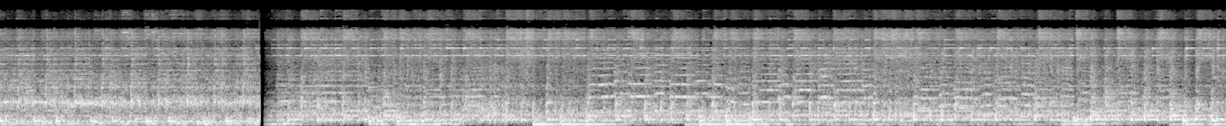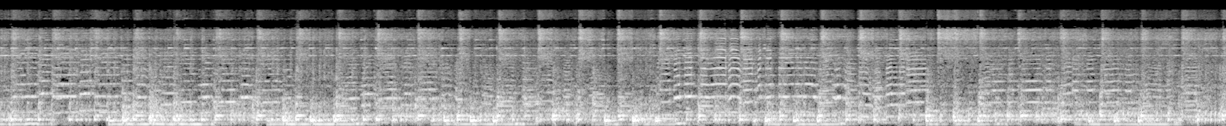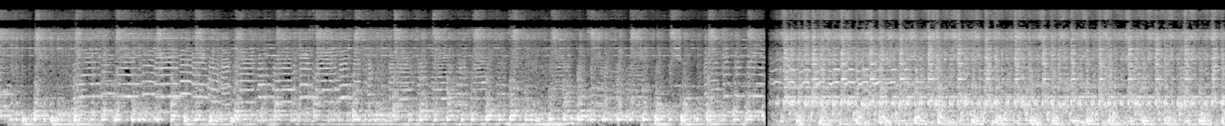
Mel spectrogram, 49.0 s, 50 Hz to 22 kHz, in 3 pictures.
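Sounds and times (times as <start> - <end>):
fast steady drumming: 0.0 - 49.0
jingling rattling percussion: 0.0 - 49.0
bending melody: 42.1 - 48.4.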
